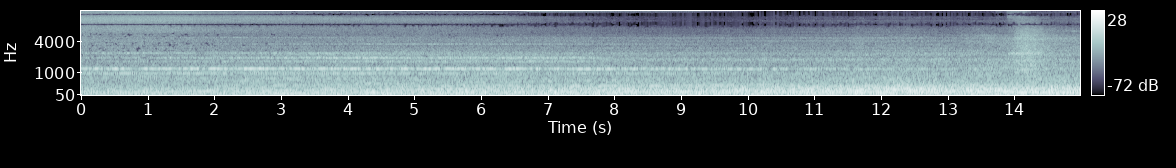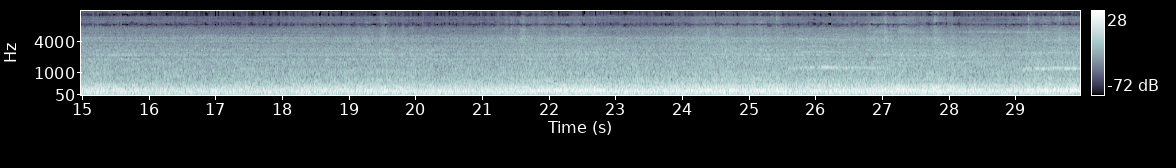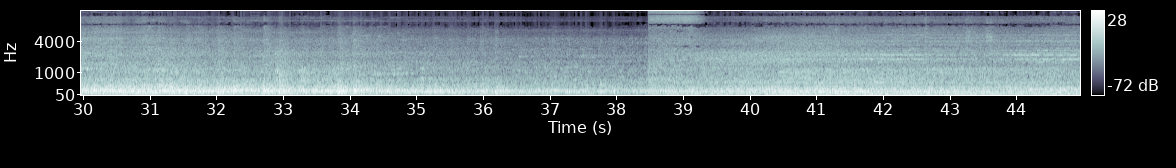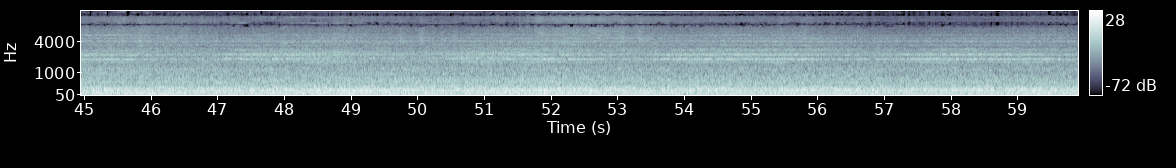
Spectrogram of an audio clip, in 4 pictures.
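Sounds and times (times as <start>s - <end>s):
electric locomotive whine: 0.0s - 59.9s
train wheels rumbling on rails: 0.0s - 59.9s.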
